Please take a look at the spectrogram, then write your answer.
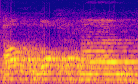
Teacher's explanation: Jadi rohnya itu getarannya dikit aja.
